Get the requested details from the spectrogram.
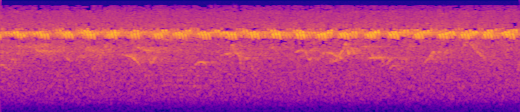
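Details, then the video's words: Soothing cricket song from Ukraine among chrysanthemums, a constant shrill trill in fast regular pulses, layered with faint, quick rising chirps from more distant insects. "Заспокійливий звук цвіркунів//The soothing sound of crickets"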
